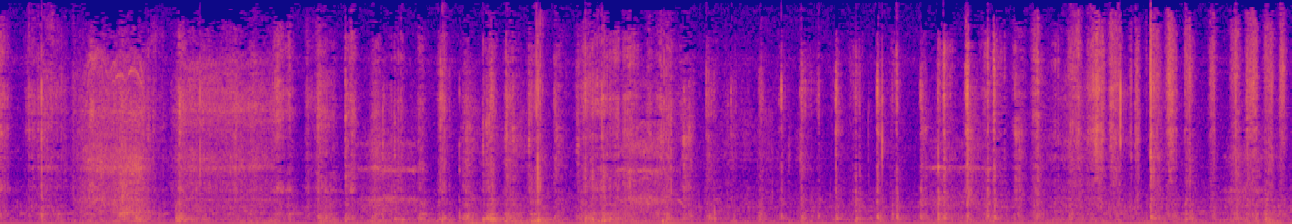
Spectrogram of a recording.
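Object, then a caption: Encrusted ceramic jar. A wooden stick scratches in repeated strokes across the pale crust of a large encrusted ceramic vessel lying on its side. The result is a quiet, dry, rasping patter of many short, bright scratches that grow sharper and more distinct toward the end.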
